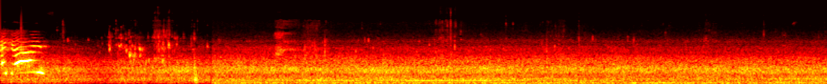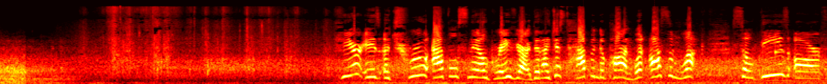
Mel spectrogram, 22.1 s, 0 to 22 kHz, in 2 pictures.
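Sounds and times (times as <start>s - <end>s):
kayak paddling across water: 0.6s - 15.6s
footsteps through dry leaves: 11.9s - 15.6s.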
